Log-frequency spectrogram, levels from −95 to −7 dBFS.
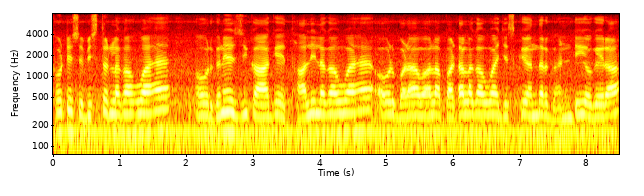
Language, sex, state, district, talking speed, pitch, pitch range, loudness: Hindi, male, Rajasthan, Bikaner, 190 wpm, 145 Hz, 135-145 Hz, -16 LUFS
